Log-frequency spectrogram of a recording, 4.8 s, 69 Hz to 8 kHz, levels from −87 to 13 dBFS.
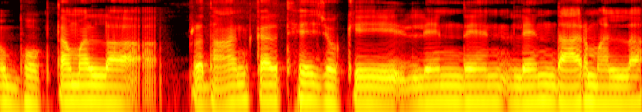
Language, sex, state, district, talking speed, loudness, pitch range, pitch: Chhattisgarhi, male, Chhattisgarh, Rajnandgaon, 125 wpm, -15 LUFS, 105-110 Hz, 105 Hz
